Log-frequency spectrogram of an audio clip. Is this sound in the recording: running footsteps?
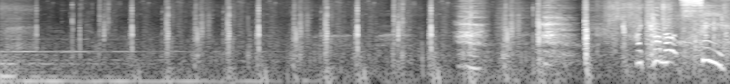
yes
